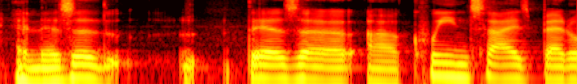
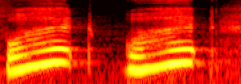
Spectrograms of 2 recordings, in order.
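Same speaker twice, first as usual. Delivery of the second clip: mock surprise; 12 semitones higher than usual. Mock double take.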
